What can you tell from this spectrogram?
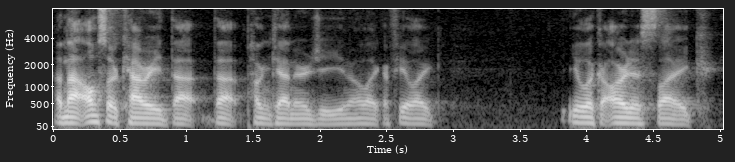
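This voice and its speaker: Very deep-voiced young man from Scotland. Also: steady tone, brisk, a little mellow. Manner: loose, rambling, heavy on "like" and swearing. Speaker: guest artist. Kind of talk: casual chat. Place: tattoo shop.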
